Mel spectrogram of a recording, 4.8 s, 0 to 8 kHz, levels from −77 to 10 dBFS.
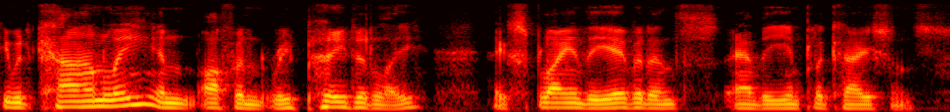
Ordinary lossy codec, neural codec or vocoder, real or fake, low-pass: AAC, 48 kbps; none; real; 7.2 kHz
